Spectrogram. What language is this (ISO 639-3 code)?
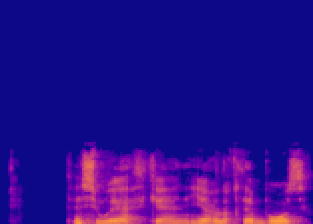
kab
